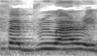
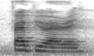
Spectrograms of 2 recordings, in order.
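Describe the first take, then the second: First: The word is said with the first 'r', as 'Feb-roo-ary'. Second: The word is said without the first 'r', as 'Feb-yoo-ary'. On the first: This follows the spelling. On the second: This is the everyday way people say it.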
